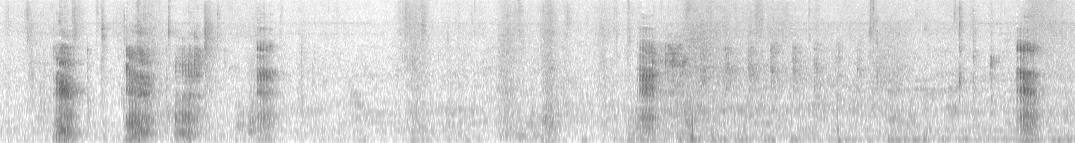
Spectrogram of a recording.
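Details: Pig in Indonesia, oinking, breathing and eating: a few short, rough grunts close together early, then scattered softer snorts and a single louder grunt near the close over low background rumble.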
